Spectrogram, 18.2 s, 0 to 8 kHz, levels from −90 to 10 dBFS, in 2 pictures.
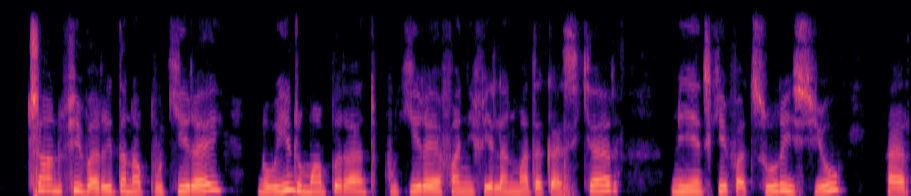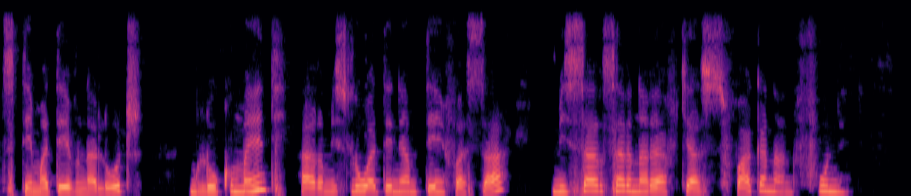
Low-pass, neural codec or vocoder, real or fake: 7.2 kHz; none; real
